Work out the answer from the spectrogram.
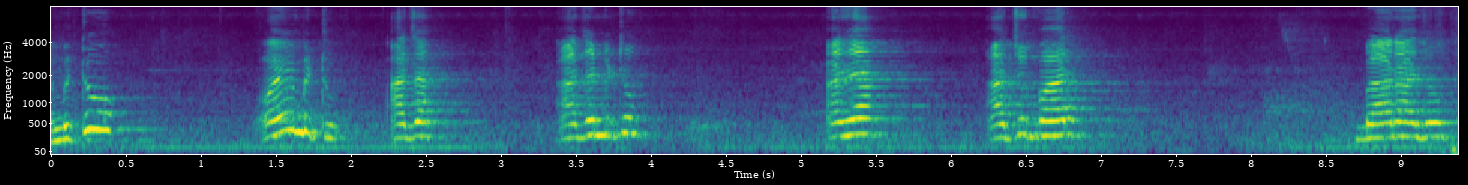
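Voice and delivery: high, sweet calling to a pet bird; coaxing pet voice. Real, not acted. Calling parrot out again. (ਤੋਤੇ ਨੂੰ ਪਿੰਜਰੇ 'ਚੋਂ ਬੁਲਾਉਂਦੀ, ਉੱਚੀ ਮਿੱਠੀ ਆਵਾਜ਼)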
